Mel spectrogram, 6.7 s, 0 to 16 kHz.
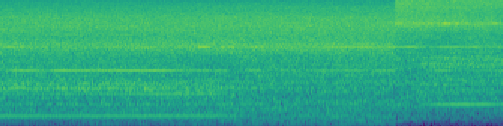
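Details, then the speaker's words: CECOR SD-15 Sump Shark with a battery conversion, running on battery power on the discharge setting, hose in the tank. Steady high motor whine with a constant airy rush, dropping to a lower tone near the end; vacuum motor running normally. "So we can fire it up. We do have it under battery power right now. We got it on the discharge setting."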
